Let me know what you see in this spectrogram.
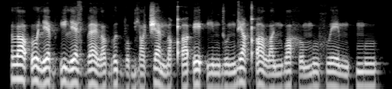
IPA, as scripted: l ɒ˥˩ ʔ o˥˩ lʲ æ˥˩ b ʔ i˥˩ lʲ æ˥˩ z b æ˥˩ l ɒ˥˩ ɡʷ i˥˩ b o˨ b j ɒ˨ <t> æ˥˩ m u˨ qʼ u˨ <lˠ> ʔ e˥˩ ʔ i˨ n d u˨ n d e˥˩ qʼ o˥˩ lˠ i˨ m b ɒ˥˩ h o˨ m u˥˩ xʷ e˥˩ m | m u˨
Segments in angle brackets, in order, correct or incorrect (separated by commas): incorrect, incorrect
